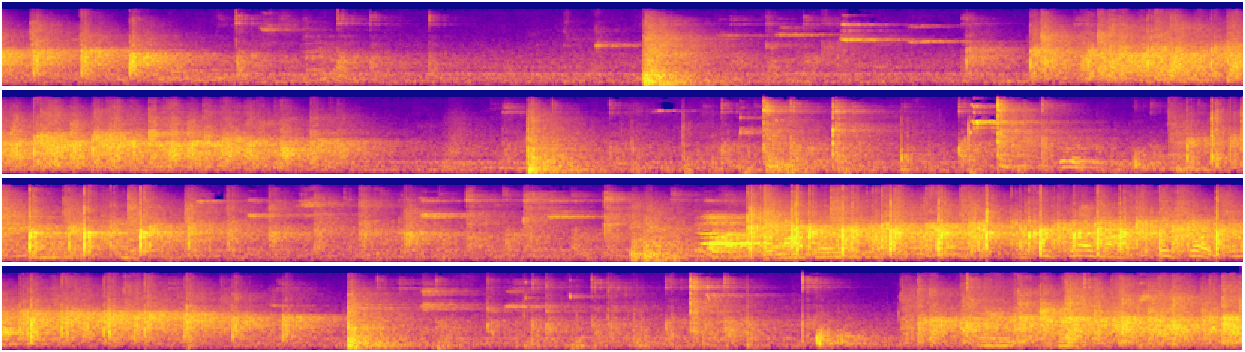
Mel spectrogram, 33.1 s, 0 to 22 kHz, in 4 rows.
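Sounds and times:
steady background noise: 0.0 - 33.0.

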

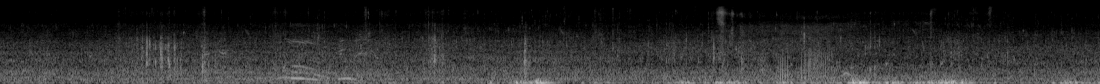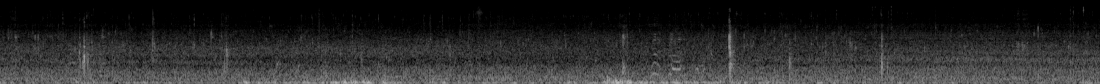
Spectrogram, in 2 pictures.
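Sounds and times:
river water trickling over stones: 0.0 - 22.0
wind on microphone: 4.3 - 12.6, 13.3 - 20.8.

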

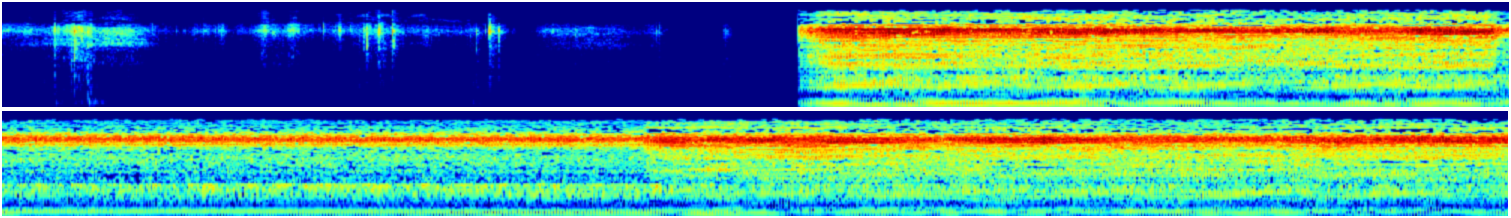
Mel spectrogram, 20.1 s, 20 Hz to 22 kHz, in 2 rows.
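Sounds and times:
bench grinder motor hum: 5.3 - 20.0
blade hissing on polishing wheel: 5.3 - 20.0.

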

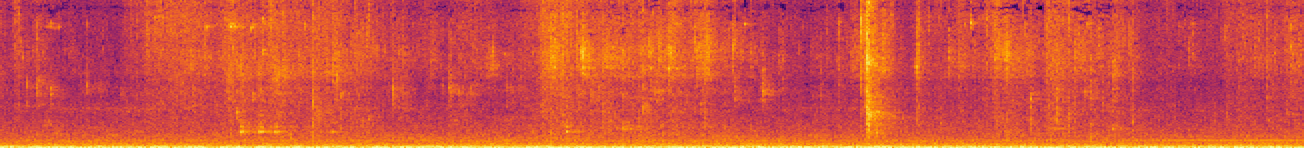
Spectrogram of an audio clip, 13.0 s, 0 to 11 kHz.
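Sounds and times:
steady low hum: 0.0 - 13.0
cat rustling in tree branches: 1.2 - 4.0, 9.2 - 13.0.

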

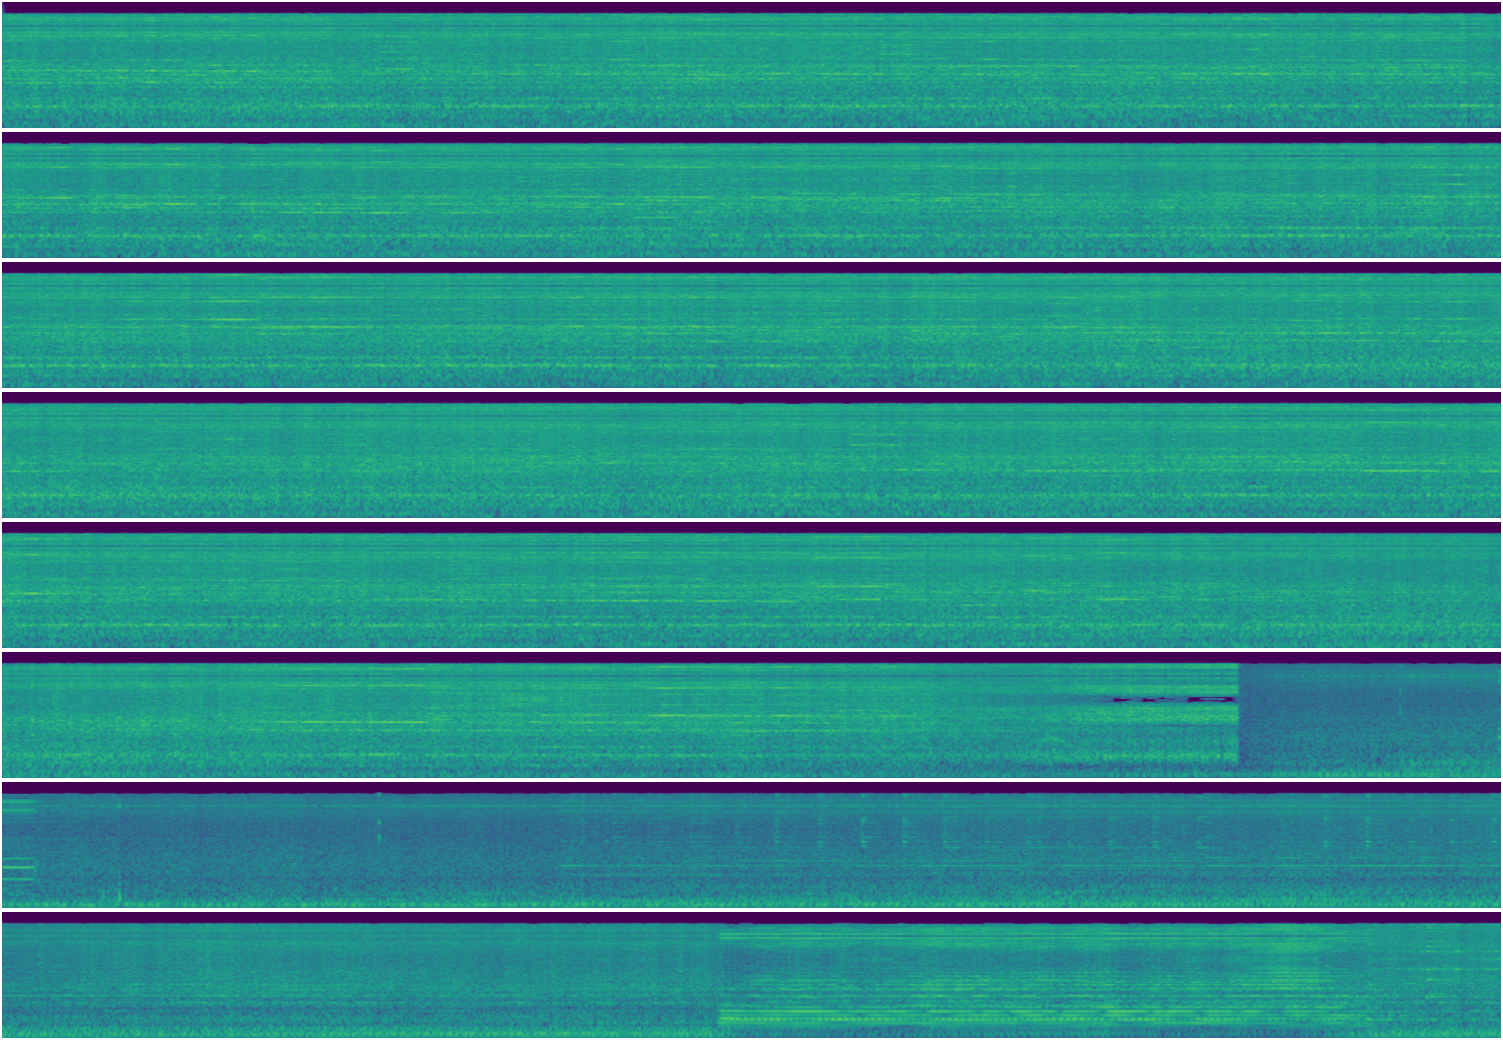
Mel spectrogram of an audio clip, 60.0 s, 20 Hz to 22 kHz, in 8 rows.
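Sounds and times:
thin squealing tones: 0.0 - 43.7
distant diesel locomotive rumble: 0.0 - 59.9
train wheels rumbling on rail: 0.0 - 59.9.

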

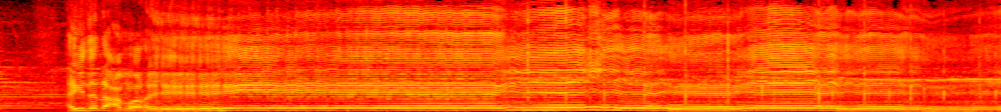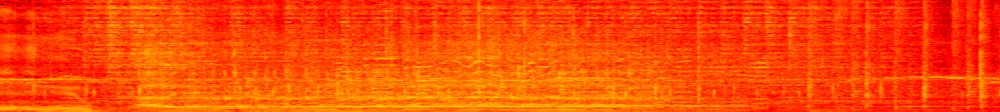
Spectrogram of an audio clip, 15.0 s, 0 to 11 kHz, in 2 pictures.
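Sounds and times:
man singing with vibrato: 0.0 - 13.6
band playing: 5.2 - 15.0.

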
